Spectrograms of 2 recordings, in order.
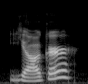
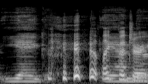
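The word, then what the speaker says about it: Jágr: nervous about this one yaromir Jager yes wait really yes uh well that is the way it is said everywhere now when he first came to the Penguins as a rookie in 1990 many people went with yaramir jaeger is a famous YouTube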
